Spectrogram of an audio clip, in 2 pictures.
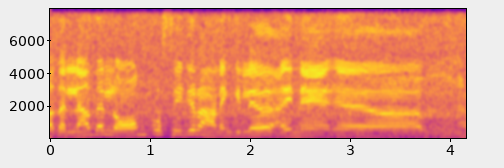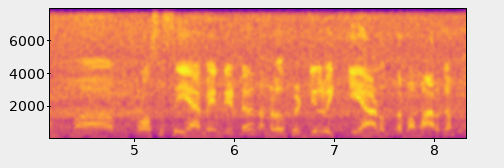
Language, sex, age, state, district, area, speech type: Malayalam, female, 45-60, Kerala, Pathanamthitta, rural, spontaneous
